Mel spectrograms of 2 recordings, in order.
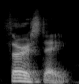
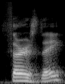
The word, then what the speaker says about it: Thursday: w tym przypadku mamy ten dziwny zlepek TH Który czasem płata nam figle To jest coś co nie występuje w języku polskim nawet w wymowie polskiej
